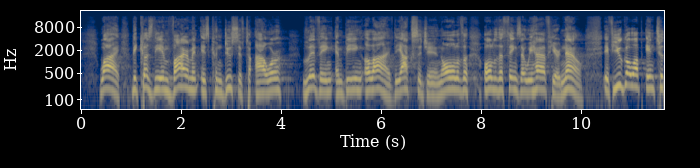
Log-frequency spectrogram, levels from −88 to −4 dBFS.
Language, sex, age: English, male, 40-59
